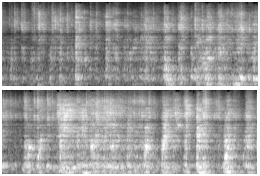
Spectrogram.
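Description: Non-verbal, animal-like vocal sounds from a sound poet at a microphone, mixed with a sheet of paper being crumpled and rustled close to another microphone. The sounds grow louder and busier about three and a half seconds in.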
